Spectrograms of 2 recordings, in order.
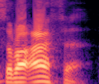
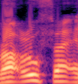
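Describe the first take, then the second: First: Ra'afa said with an open a in the middle, ra-A-fa; the preferred form Ra'afa, middle a; Ra'afa with the right middle a; correct Ra'afa. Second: Ra'ufa said with a u vowel in the middle, ra-U-fa; the weak form Ra'ufa, u in the middle; Ra'ufa with the wrong middle u. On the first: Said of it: "it's not Ra'ufa, it's Ra'afa". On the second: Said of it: "he pronounced it wrong". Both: Shown as a demonstration.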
